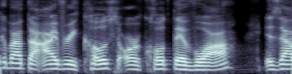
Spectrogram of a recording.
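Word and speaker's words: Côte d'Ivoire: And I think it's like supposed to be pronounced cultivo. Yeah, it's going in E tier. But yeah, the interesting thing about the Ivory Coast or Kavois is that like there's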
